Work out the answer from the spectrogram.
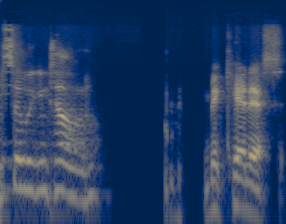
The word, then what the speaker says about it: McInnis: McInnis, MCINNIS. Gotcha. spell it one more.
